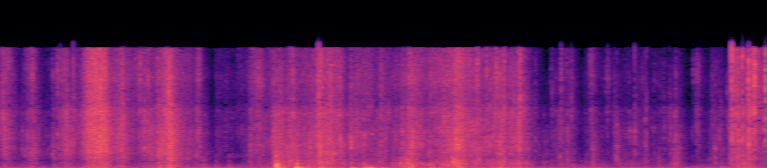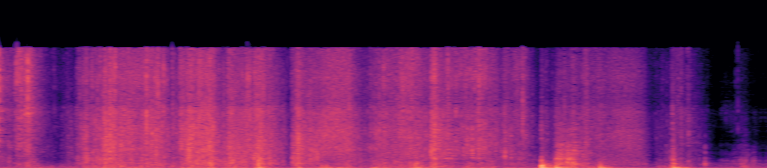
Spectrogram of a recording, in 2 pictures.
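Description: A plastic mailer bag crinkles and rustles as it is handled.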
